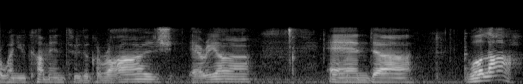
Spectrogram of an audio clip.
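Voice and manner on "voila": high, loud showy reveal; excited voila. Real, not acted. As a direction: announce it like a magic trick. Unveiling the kitchen with flourish.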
